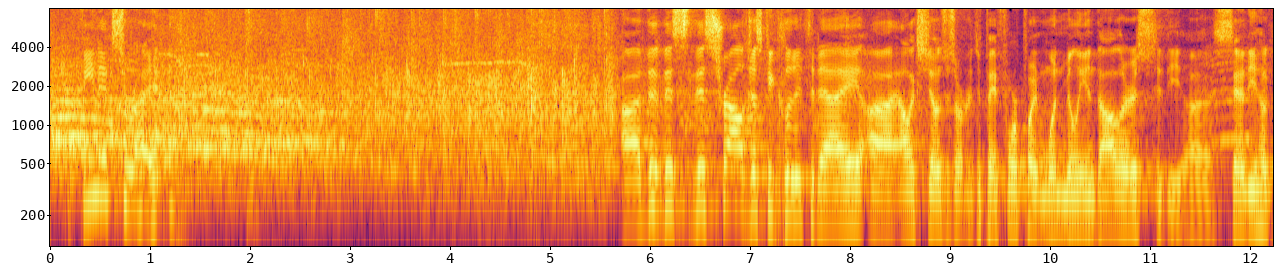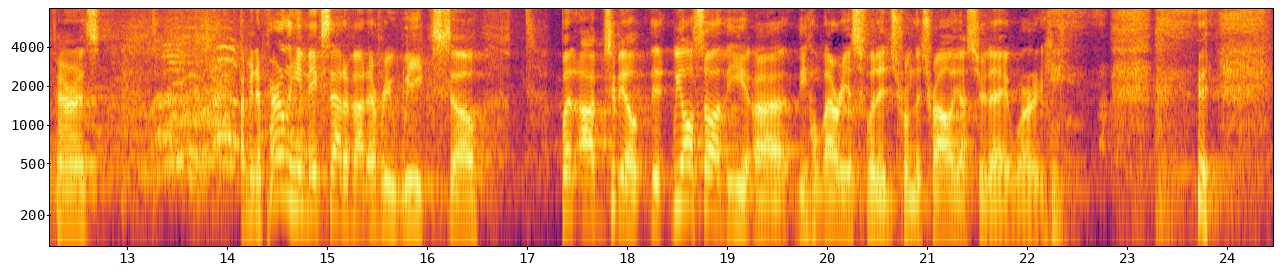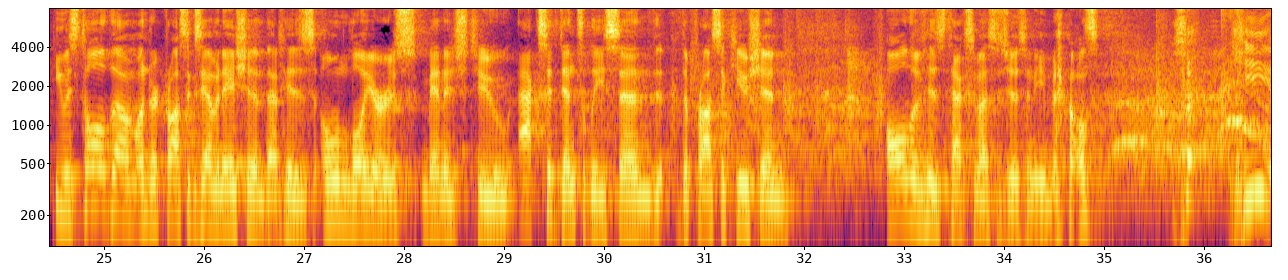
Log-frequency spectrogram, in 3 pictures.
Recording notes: Live from the Aladdin Theater in beautiful Portland, Oregon!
